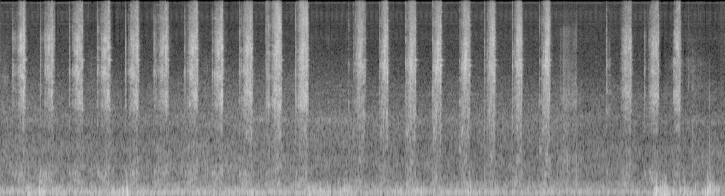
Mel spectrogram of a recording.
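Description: Knife blade drawn again and again across an old stone whetstone, a steady series of rasping strokes, close and fairly loud, with no voices.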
